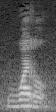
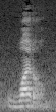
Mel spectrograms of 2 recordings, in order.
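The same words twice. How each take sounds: No difference in how they are said.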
